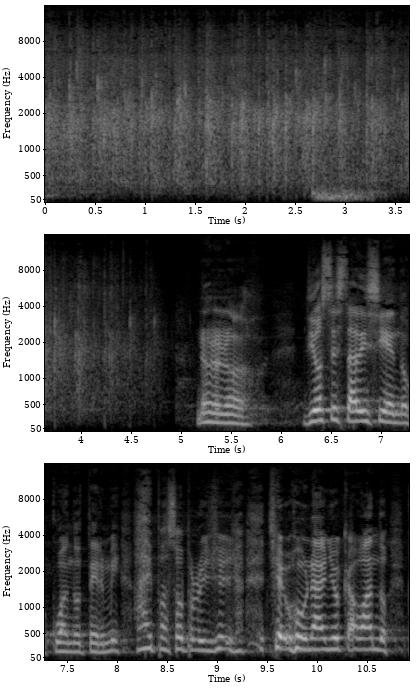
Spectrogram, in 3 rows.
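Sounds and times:
audience loud applause: 0:00.0 - 0:04.8
speech: 0:05.2 - 0:10.9.

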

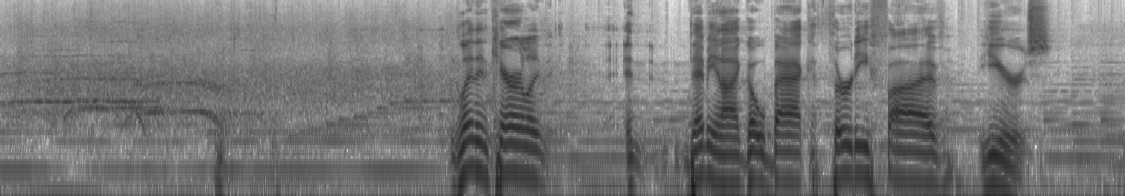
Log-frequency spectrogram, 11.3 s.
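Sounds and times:
church congregation applauding to welcome guest pastors: 0:00.0 - 0:06.3
speech: 0:04.5 - 0:05.6, 0:06.2 - 0:10.6.

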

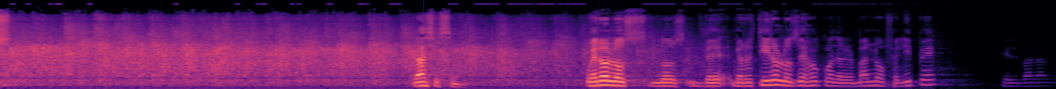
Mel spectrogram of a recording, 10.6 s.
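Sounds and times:
crowd applause: 0:00.0 - 0:07.2
speech: 0:04.1 - 0:04.8, 0:05.8 - 0:09.5.

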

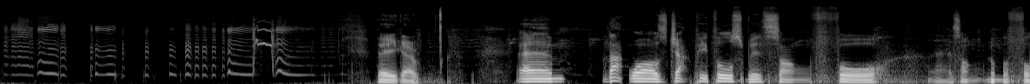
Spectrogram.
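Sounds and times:
dog playing with squeaky toy snake: 0:00.0 - 0:03.6, 0:04.5 - 0:06.7
speech: 0:03.8 - 0:04.4, 0:05.2 - 0:10.3.

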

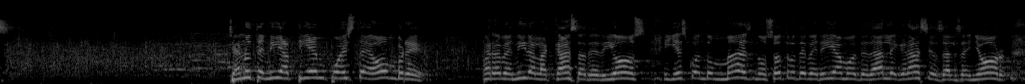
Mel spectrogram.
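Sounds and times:
audience applauding: 0:00.0 - 0:05.2
speech: 0:02.3 - 0:10.2.

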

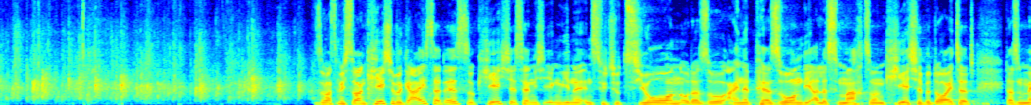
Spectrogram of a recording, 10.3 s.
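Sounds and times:
crowd applauding: 0:00.0 - 0:03.8
speech: 0:03.1 - 0:10.3.

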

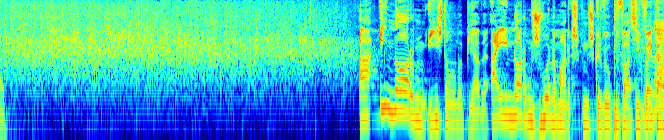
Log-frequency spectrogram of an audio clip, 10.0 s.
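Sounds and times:
audience applause: 0:00.0 - 0:05.4
speech: 0:05.4 - 0:09.9.

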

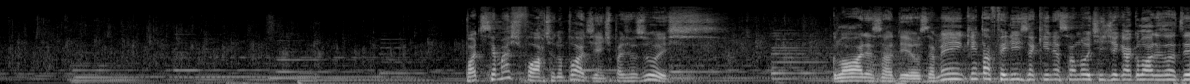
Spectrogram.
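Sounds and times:
audience applauding: 0:00.0 - 0:11.8
sustained musical tones: 0:00.0 - 0:11.8
speech: 0:04.7 - 0:07.1, 0:08.3 - 0:11.8.

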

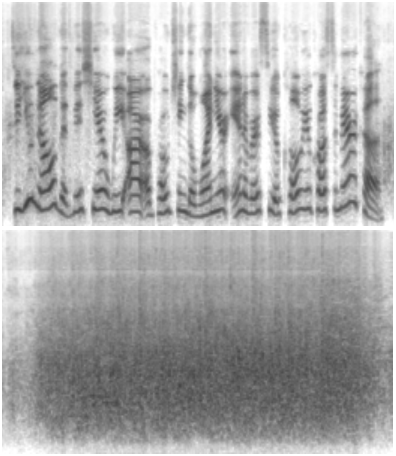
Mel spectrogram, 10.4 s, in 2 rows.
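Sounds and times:
speech: 0:00.2 - 0:05.2
applause sound effect: 0:05.1 - 0:10.4.

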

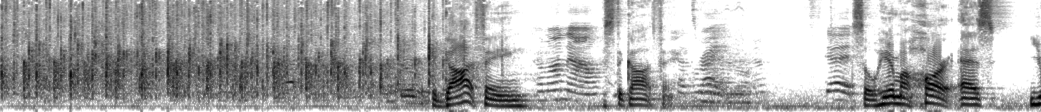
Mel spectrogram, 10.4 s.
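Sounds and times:
audience applause: 0:00.0 - 0:05.2
speech: 0:04.3 - 0:05.4, 0:06.0 - 0:07.6, 0:08.2 - 0:10.3.

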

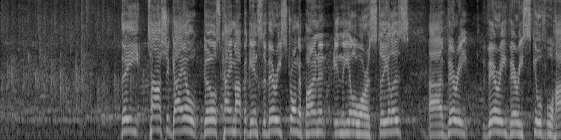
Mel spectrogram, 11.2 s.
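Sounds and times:
audience applause: 0:00.0 - 0:03.3
speech: 0:02.4 - 0:11.2.

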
